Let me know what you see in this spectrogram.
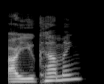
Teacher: Are you coming? With a rising tone at the end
